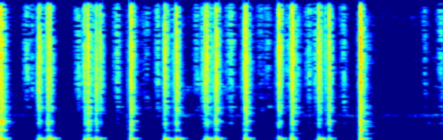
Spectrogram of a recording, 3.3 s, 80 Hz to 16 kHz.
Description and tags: can-loop8
rhythmic loop with my fingers on a empty beer can.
